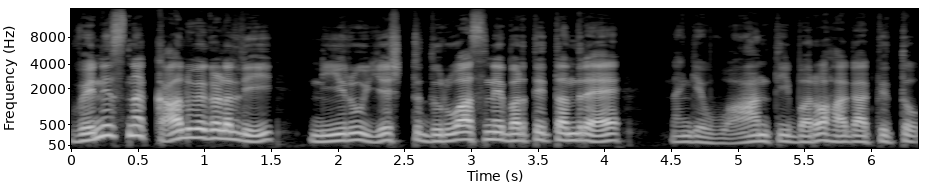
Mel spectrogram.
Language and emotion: Kannada, disgusted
